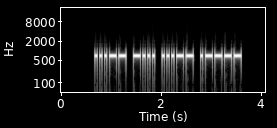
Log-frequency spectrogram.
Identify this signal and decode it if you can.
Morse code, heard as a keyed tone, about 25 wpm, 690 Hz. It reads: 3B31
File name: practice / 25wpm / Four Letter-Number Combinations - 25wpm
